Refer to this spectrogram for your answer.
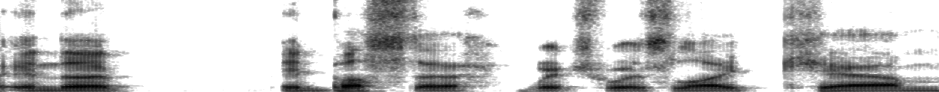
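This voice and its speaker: A man speaks at a fairly slow pace. He has an English accent. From southern England, near Guildford. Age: 40s. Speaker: comic book creator. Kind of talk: interview. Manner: halting, many fillers.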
